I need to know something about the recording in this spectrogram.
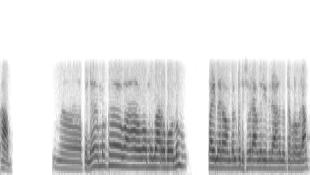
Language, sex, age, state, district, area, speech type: Malayalam, male, 30-45, Kerala, Idukki, rural, conversation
